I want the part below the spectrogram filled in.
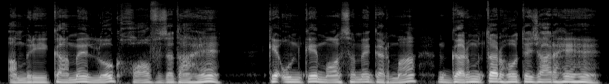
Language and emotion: Urdu, fearful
